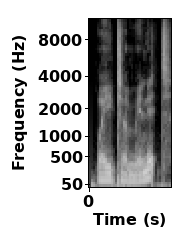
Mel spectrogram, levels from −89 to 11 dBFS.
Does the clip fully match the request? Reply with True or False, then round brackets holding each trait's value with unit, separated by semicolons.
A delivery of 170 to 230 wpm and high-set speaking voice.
False (220 wpm; 100 Hz)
